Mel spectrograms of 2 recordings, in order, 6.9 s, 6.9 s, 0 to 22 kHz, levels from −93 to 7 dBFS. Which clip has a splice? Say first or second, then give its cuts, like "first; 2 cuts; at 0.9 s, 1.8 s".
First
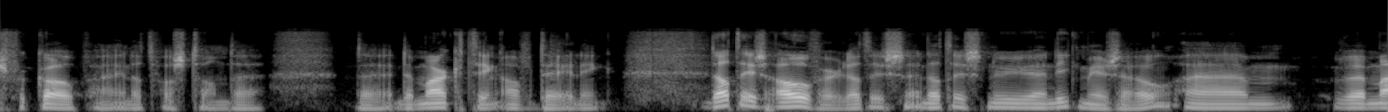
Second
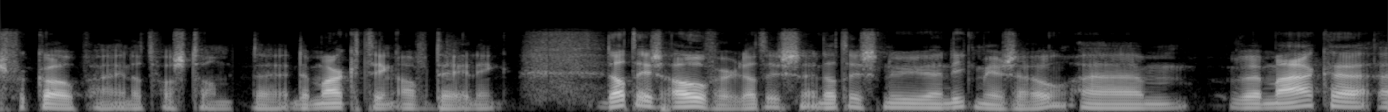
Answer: second; 1 cut; at 1.1 s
